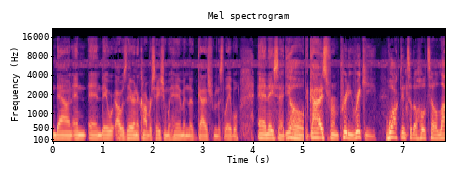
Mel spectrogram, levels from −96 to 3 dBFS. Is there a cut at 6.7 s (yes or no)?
yes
